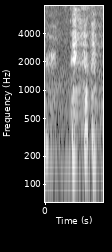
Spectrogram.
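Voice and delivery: a quiet breathy chuckle; little dismissive laugh; soft short laugh. Real, not acted. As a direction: laugh it off softly. Laughs after I don't care.

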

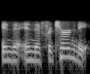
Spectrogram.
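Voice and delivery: ordinary talk

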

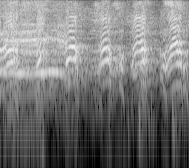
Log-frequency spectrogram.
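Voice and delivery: high, loud burst of laughter; big laugh. Real, not acted. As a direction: crack up at the memory. Laughing at the heckle.

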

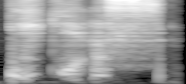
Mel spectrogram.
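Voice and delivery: whispered, high and hushed; whispered yes. A narrator's reading. Diana answers Anne at the door, whispered. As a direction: breathe it so the aunt won't hear. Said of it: "answered Diana".

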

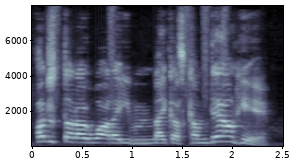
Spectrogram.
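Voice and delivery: grumbling bored guard. Acted. Guard complaining to a mate about pointless duty, grumbling.

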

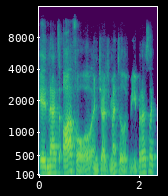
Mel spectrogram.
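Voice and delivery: ordinary talk, nothing marked

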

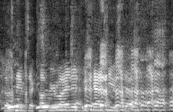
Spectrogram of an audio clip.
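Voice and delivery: laughing. Real, not acted. Joking through laughter.

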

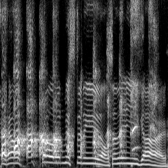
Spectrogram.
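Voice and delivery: high, slow teasing sing-song; cheeky teasing. Acted. Host teases [name] on his birthday, laughing and high.

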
